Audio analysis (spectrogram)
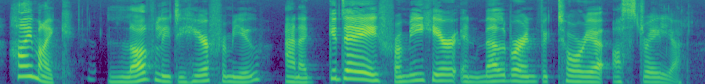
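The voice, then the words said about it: Attempted Australian accent. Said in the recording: “my attempt at an Australian accent”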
